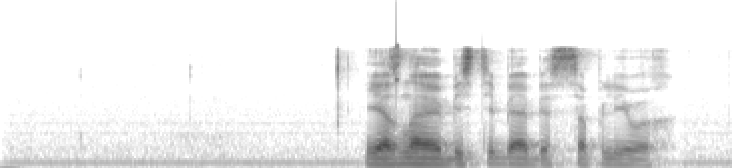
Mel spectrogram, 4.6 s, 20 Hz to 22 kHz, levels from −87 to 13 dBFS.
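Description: At 2.47 s, damaged data in the compressed stream throws the decoder off: it misreads a corrupted frame, loses sync and hunts for the next valid header. The speech is interrupted by a brief glitch.

At 3.02 s a sudden gain jump, likely a digital level setting applied without a ramp, cuts the level by about 6 dB in a single step. Speech and background noise drop together at that instant and stay quieter until 4.27 s.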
